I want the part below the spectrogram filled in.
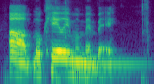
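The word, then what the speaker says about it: Mokele-mbembe: Mokele Mumembe. That one, yeah. You actually pronounced it perfectly, so don't.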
